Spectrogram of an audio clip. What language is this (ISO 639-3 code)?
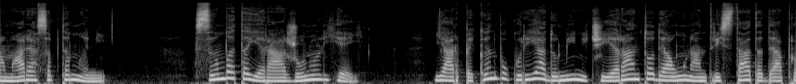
ron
